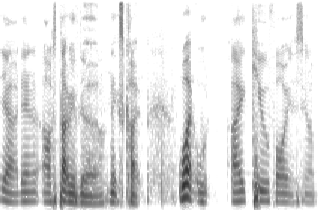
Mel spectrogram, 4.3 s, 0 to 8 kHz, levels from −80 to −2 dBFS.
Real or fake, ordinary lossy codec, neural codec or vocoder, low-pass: real; none; none; none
